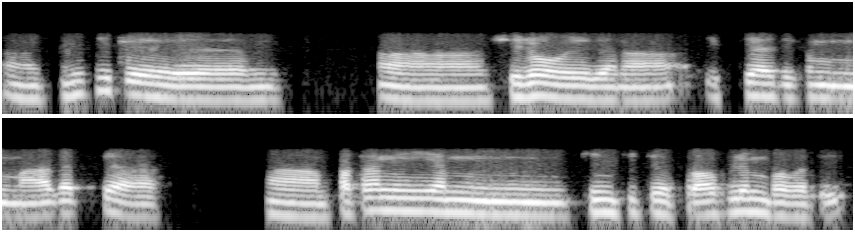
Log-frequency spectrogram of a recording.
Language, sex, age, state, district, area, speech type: Sanskrit, male, 18-30, Karnataka, Dakshina Kannada, rural, conversation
